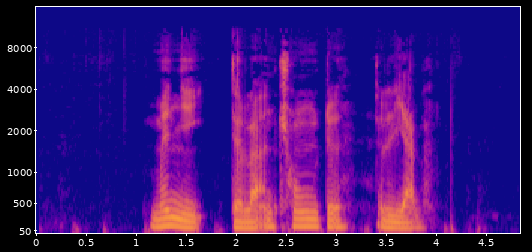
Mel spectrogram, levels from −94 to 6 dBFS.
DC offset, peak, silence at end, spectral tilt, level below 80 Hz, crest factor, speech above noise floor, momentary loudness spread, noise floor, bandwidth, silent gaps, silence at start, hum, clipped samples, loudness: under 0.1%; -8 dBFS; 0.65 s; -6 dB/octave; -44 dBFS; 18 dB; 41 dB; 12 LU; -63 dBFS; 10 kHz; none; 1.15 s; none; under 0.1%; -24 LUFS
